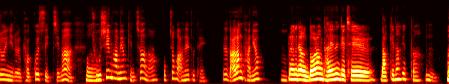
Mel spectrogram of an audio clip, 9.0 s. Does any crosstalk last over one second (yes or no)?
no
